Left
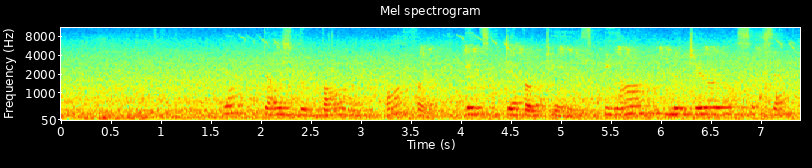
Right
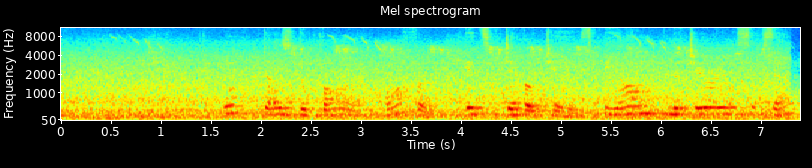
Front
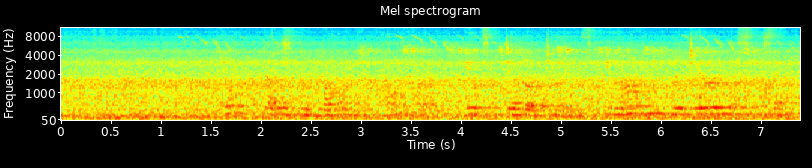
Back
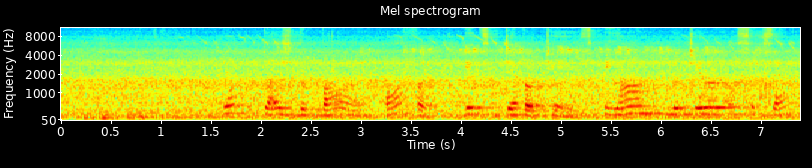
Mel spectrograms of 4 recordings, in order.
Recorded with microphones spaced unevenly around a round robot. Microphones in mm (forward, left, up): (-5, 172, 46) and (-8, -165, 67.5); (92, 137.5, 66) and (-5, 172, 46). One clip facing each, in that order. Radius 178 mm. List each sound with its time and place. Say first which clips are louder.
0.2 s breathing: even, even; 150° left, 8 m
1.6 s a woman speaking: right 1 dB, back 6 dB; 170° left, 2 m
